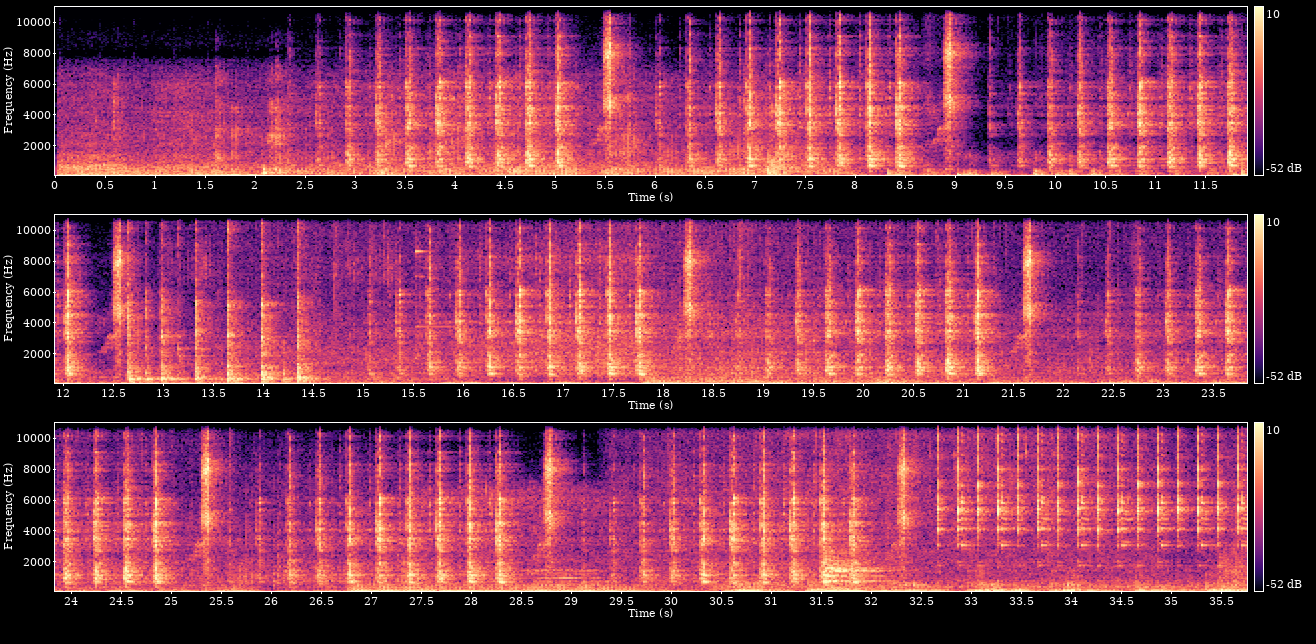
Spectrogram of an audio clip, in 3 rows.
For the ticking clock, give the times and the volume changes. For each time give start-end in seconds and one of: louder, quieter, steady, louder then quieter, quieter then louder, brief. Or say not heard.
0.0-35.7 steady.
